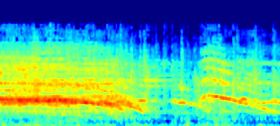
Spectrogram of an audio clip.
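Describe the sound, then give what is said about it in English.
A crowd cheers and whoops for a guest billed as a shoe maker, with loud sliding yells that fall in pitch, a brief dip, then another swell of cheering. “Now, ladies and gentlemen, make some noise.”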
